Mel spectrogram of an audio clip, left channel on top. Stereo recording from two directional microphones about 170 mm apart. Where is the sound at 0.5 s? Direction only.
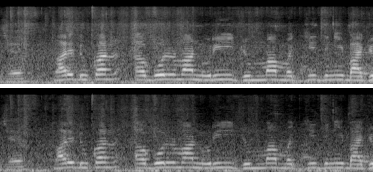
35° right (ahead or behind).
